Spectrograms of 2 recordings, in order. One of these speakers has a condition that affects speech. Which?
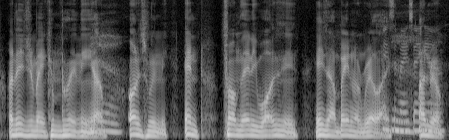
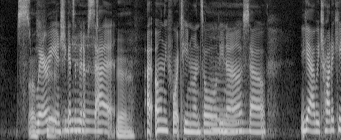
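The first: motor neurone disease; shoulder onset, shoulder biopsy; diagnosed within past year, ozone therapy and other treatments; voice became very nasal.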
